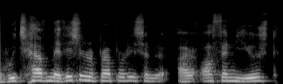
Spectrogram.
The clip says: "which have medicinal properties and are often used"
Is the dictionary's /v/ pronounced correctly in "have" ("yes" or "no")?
yes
